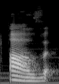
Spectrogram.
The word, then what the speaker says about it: of: this level المستوى دوت of الأف هنا بتتنطق v مش f، لو اتنطقت ف فهي كلمة off اللي هي عكس on.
